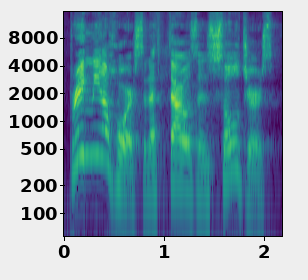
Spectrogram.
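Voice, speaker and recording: A woman's voice: mid-range voice, huge pitch swings, moderate pace, sharp tone, heavily acted. Woman playing a demanding, greedy storybook king. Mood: indignant. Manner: imperious, emphatic, demanding.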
